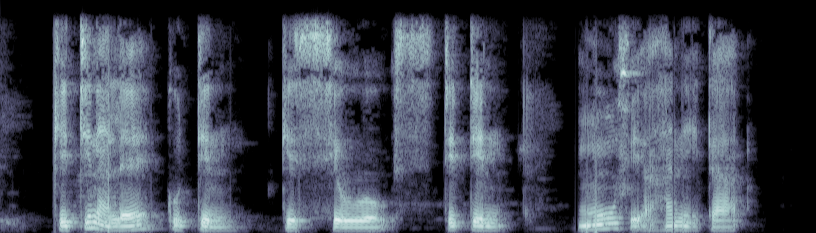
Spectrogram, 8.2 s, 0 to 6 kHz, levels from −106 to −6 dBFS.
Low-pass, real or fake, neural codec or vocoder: 5.4 kHz; real; none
